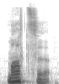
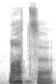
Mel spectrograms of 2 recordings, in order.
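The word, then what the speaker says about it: 松: Okay, so these are actually pronounced the exact same. So pine tree in Japanese, matsu, and also the verb for to wait, matsu. They're the same.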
